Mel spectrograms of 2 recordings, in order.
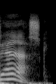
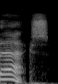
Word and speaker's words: ask: It's ask, not ax.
